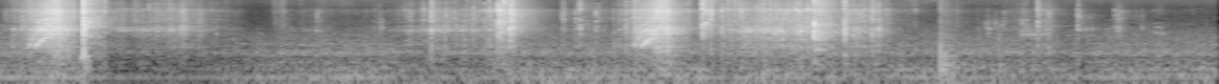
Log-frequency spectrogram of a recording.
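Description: Plastic Beyblade Volcanic Driver tip being twisted and rubbed by hand in its layer, making a few short scratchy scrapes about a second apart, to wear the driver in.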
